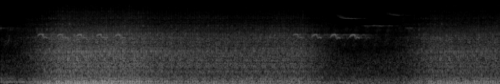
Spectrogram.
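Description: Sound effect of a heavy vehicle's engine running as it drives past, swelling up about half a second in, easing off around five seconds and swelling again near the end. Faint high chirps repeat above it.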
